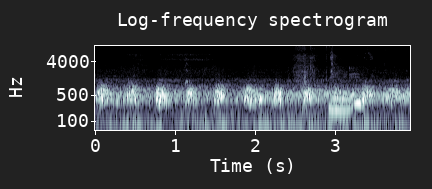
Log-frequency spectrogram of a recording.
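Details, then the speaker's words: Fetal heartbeat heard on Doppler at about 14 weeks of pregnancy, rate about 150 per minute: rapid, regular whooshing pulses. "Whoa. That's a heartbeat? Yeah. Whoa. Wow. So is that the heartbeat of a boy or a girl?"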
